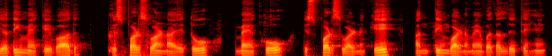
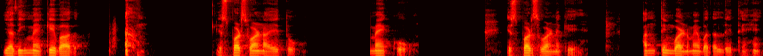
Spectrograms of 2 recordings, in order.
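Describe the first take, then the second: First: Said in the usual way. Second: Broken into short chunks with long pauses; dictation. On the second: Real, not acted. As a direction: dictate phrase by phrase, waiting for writers. (श्रुतलेख, रुक-रुककर बोलते हुए) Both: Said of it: "दोबारा नियम बोल रहा हूँ".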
